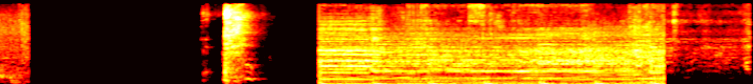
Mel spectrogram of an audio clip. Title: #Armygirl💜 Maknae Line sneezing 💜😂!!!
